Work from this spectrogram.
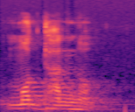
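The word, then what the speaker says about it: মধ্যাহ্ন: এখানে দুইটি ন আছে কিন্তু হ উচ্চারণ করা যাবে না ধকার ধন ধান আরেকটা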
